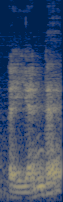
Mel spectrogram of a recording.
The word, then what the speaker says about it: Allende: So let's move on to Allende, is that the pronunciation?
